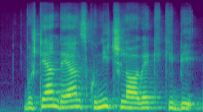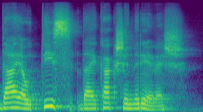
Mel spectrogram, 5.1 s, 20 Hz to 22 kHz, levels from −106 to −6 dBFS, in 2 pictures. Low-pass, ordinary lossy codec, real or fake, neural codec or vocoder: 19.8 kHz; none; fake; codec, 44.1 kHz, 7.8 kbps, DAC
